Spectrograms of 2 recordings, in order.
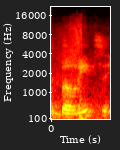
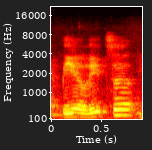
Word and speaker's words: Bjelica: Is it Bjelica? Is that how you pronounce his name? It's Bjelica. Yeah, Bjelica, but it's spelled like Bjelica.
